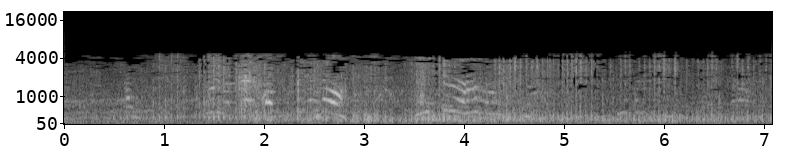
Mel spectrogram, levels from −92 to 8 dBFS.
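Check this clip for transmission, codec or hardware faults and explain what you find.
One codec fault runs through the whole clip: transcoding between lossy codecs. Nothing reaches above 4.7 kHz, a flat ceiling on a spectrogram, and the sound has a smeared, watery edge. This likely comes from a low-rate MP3 re-encoded as HE-AAC, which fits roughly 16 then 20 kbit/s, with both codecs' artefacts stacked together.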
